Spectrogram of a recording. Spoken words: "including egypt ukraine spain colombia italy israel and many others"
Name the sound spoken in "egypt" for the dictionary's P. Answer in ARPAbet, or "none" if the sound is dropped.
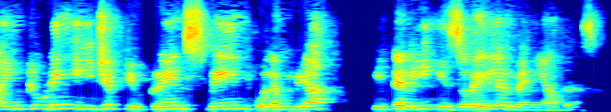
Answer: P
